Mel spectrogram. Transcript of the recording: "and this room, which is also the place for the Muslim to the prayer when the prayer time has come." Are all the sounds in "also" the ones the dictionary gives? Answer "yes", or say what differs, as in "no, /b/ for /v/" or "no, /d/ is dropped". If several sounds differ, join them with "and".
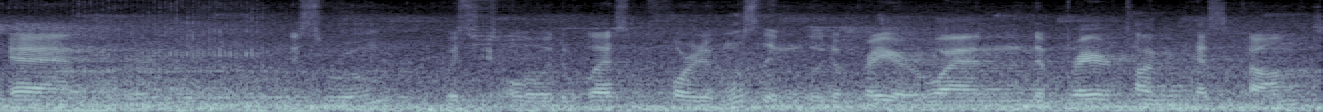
no, /s/ is dropped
